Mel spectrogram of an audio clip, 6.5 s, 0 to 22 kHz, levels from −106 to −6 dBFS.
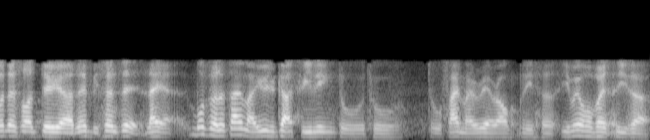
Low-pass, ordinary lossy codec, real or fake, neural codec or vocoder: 3.6 kHz; MP3, 24 kbps; fake; codec, 16 kHz in and 24 kHz out, 0.9 kbps, LongCat-Audio-Codec, fine tuned four codebook decoder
